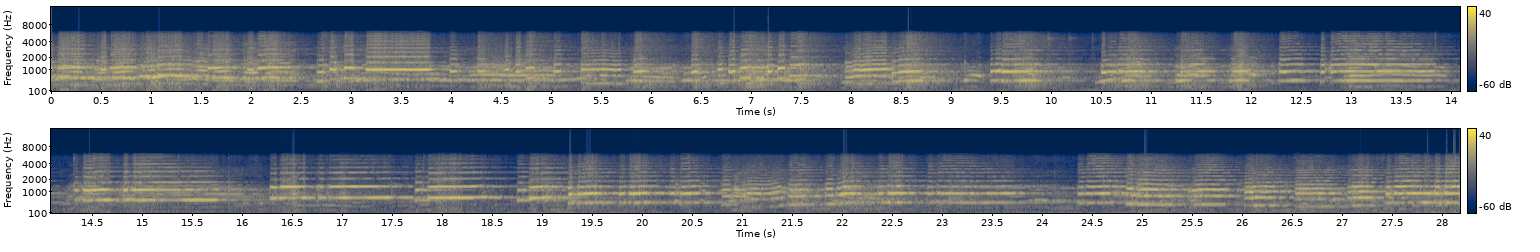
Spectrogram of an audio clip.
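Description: A brass horn played solo, a tune of quick short notes with a few longer held notes.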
